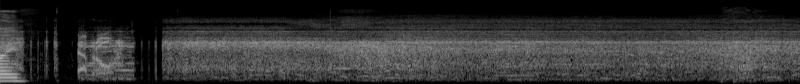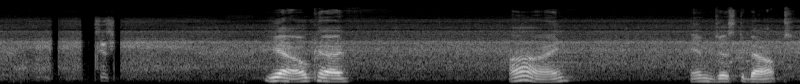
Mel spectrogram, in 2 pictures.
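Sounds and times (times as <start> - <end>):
faint radio station: 0.0 - 16.0
radio static hiss: 0.0 - 16.0.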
